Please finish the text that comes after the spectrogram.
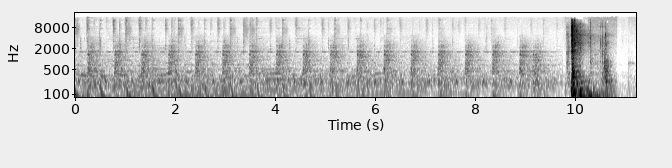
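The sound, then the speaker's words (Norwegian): A steady rhythmic pattern of soft knocks runs throughout, then the studio windows at Havnens Hus, Narvik harbour, are shut near the end with a single loud, heavy bang and brief rattle. No one speaks. “Da har vi eh, lukket igjen eh, vinduene eh, her i studio i Havnens Hus,”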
